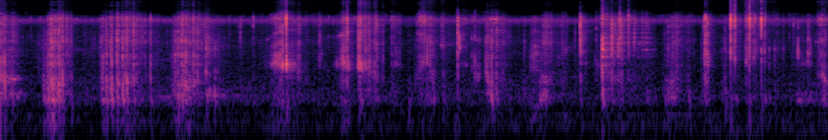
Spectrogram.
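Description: Crisp fried rice-flour murukulu (chakli) being bitten and chewed close to the microphone: a run of irregular crunches, crunchy as a well-fried murukku should be.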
